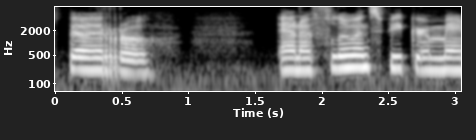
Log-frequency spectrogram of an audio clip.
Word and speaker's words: perro: So let's say in Spanish it's the pero and perro. Those are 2 R sounds, but one sounds totally different from the other. And it's 2 different words, so it's either pero or it's perro.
